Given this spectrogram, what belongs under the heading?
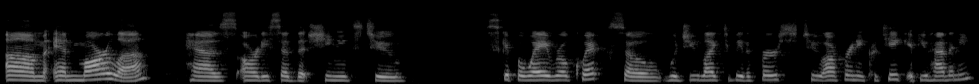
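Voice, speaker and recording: A woman's voice: mid-range voice, fairly even intonation, moderate pace. A woman casually moderating a feedback session as host on a video call.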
